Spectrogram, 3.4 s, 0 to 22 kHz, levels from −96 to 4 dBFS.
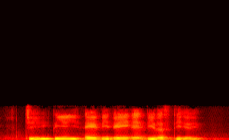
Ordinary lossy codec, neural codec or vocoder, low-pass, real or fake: none; codec, 16 kHz, 0.5 kbps, FunCodec, trained on Chinese and English, 25 frames a second; 5.4 kHz; fake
